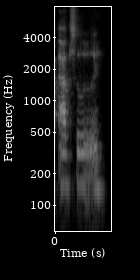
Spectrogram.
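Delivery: losing voice, hoarse and strained; hoarse, fading voice. Real, not acted. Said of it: "guys, I'm losing my voice".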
